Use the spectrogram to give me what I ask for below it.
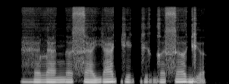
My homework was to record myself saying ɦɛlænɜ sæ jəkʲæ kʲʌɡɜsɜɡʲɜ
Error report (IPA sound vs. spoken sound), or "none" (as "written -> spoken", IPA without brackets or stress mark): ə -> æ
